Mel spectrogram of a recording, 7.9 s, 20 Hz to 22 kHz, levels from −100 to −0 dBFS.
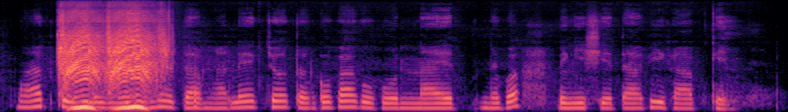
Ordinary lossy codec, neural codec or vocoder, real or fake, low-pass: none; vocoder, 44.1 kHz, 128 mel bands, Pupu-Vocoder; fake; none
